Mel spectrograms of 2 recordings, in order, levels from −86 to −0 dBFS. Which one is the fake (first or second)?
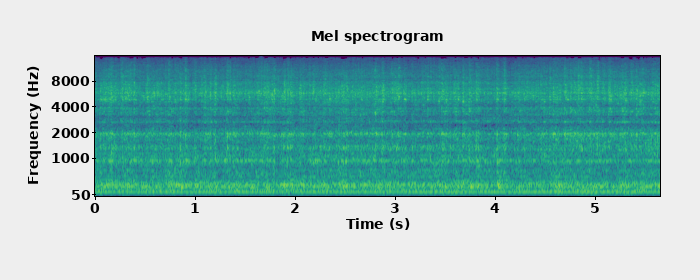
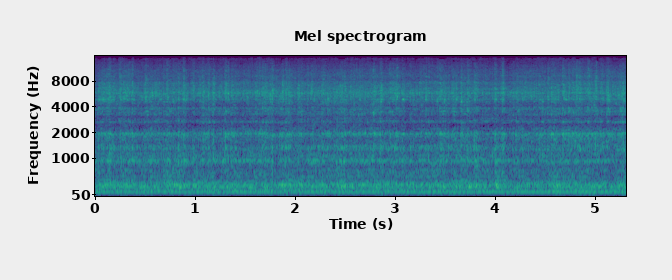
second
